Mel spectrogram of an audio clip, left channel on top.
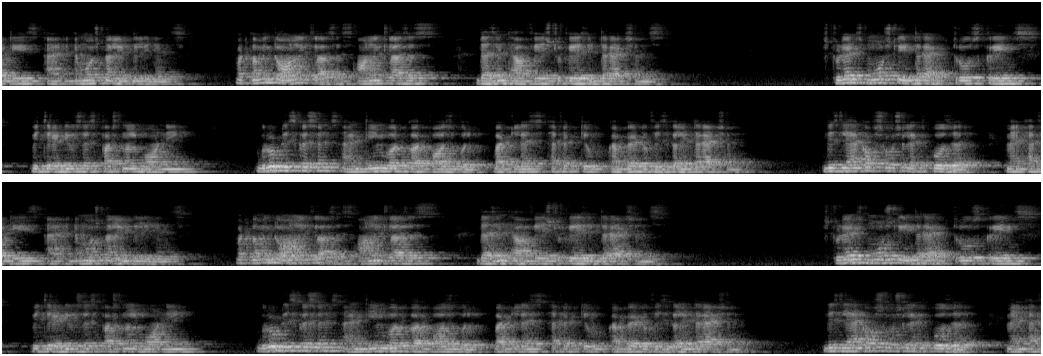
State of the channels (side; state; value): both; normal; correlation 0.73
